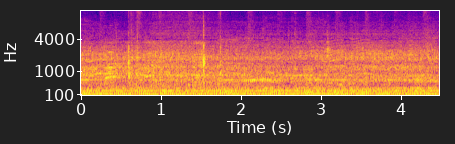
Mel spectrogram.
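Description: Small engine of a golf range ball-picker vehicle running steadily as it tows a gang of ball-collecting baskets across the grass, a steady low hum. A light click about a second and a half in.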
